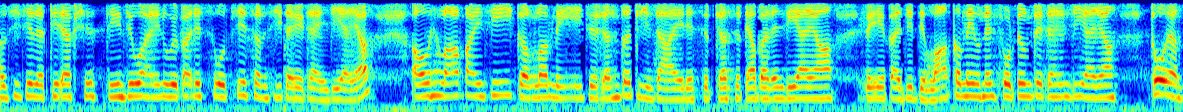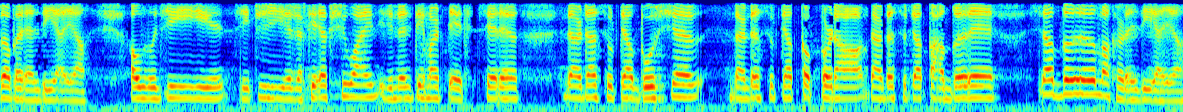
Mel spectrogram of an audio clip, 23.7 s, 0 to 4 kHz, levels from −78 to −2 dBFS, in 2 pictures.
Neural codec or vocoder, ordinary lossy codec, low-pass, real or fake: autoencoder, 22.05 kHz, a latent of 192 numbers a frame, VITS, trained on many speakers; AAC, 24 kbps; 3.6 kHz; fake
